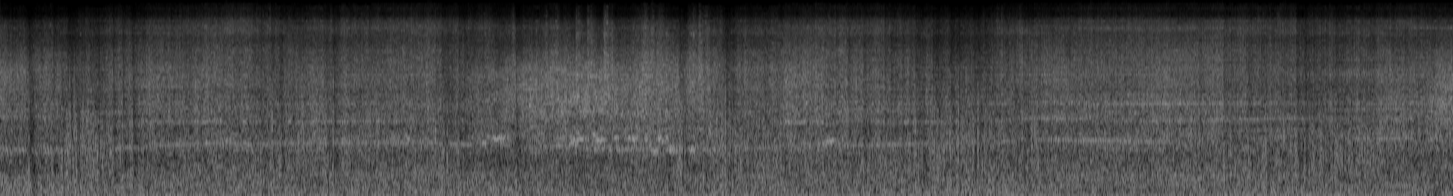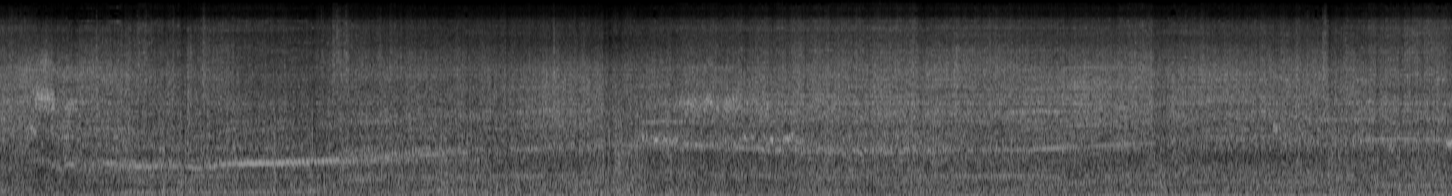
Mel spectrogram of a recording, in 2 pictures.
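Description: Go-kart engine running hard on track, heard from the kart itself; its note falls and rises with the throttle through the corners, with a brief drop about halfway through before it climbs again.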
